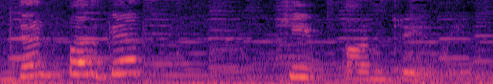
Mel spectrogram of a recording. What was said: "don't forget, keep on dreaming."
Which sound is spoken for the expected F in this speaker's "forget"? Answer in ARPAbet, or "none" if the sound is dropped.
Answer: P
